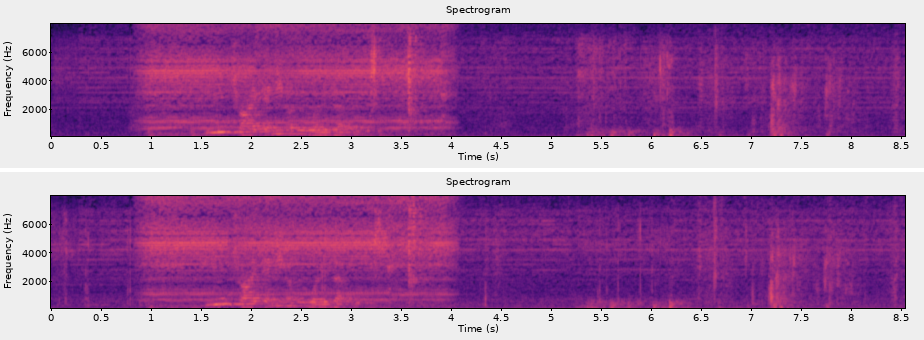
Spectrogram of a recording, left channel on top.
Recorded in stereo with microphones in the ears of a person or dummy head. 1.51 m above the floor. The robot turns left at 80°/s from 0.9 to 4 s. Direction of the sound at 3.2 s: 55° left (ahead or behind).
